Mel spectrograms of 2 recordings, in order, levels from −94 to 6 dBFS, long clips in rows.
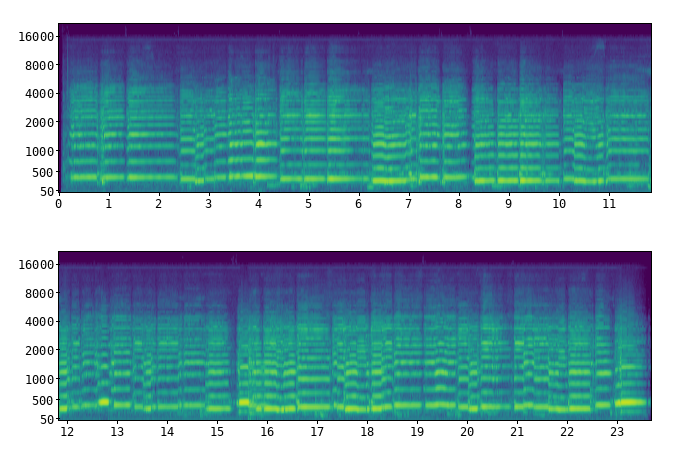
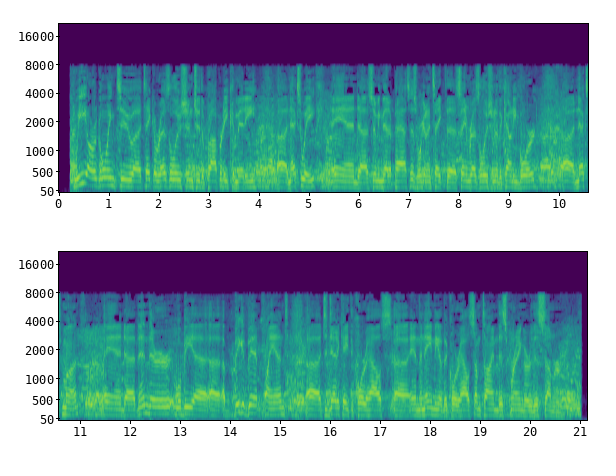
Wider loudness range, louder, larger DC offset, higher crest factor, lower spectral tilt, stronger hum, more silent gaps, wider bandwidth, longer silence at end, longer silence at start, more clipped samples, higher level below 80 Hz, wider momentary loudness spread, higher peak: first, 4 LU vs 0 LU; about the same, -15 LUFS vs -14 LUFS; neither; about the same, 12 dB vs 10 dB; about the same, -4.5 dB/octave vs -4 dB/octave; neither; neither; first, 9.2 kHz vs 8 kHz; about the same, 0.05 s vs 0.15 s; about the same, 0.1 s vs 0.2 s; neither; about the same, -54 dBFS vs -50 dBFS; first, 10 LU vs 2 LU; about the same, -2 dBFS vs -4 dBFS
